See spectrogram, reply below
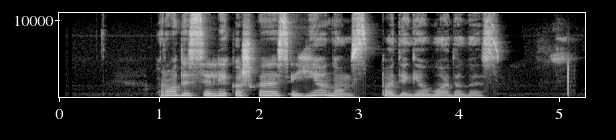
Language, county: Lithuanian, Alytus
